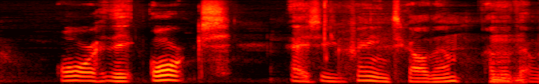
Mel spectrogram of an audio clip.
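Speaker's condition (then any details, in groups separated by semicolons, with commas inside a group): ALS; bulbar-upper onset, tongue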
